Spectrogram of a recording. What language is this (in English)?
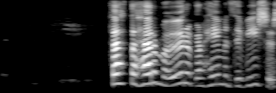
Icelandic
